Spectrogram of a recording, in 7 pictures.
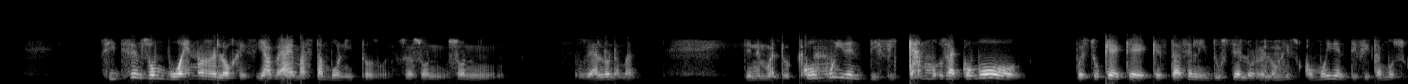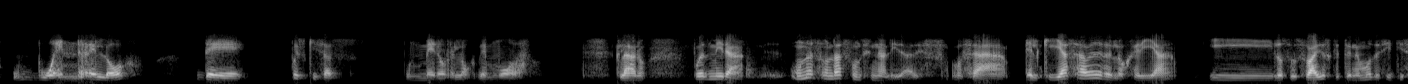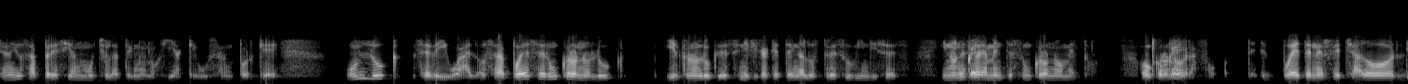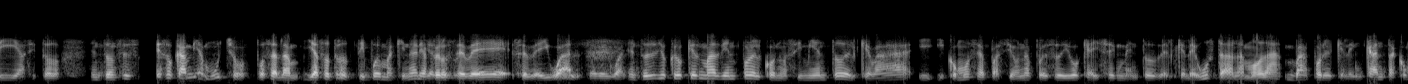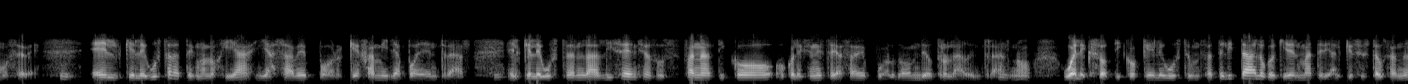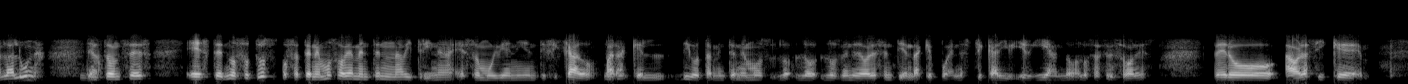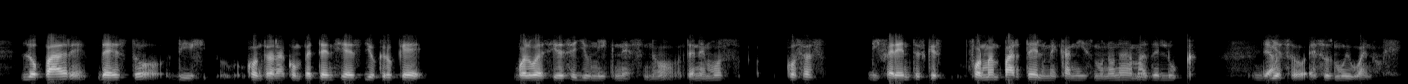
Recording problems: phone-call audio

